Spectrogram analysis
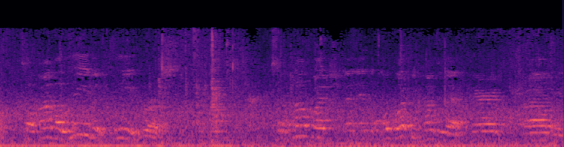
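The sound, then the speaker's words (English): Pigeons coo overhead repeatedly in low, soft warbling phrases that carry on steadily throughout, over a faint background hum. “I don't want any birds to drop on me here.”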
